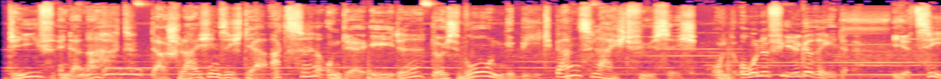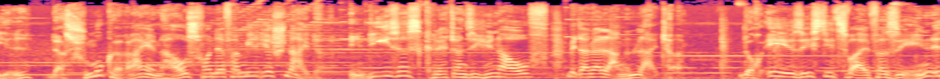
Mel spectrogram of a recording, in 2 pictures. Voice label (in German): alarm und schutzanlagen langsam; krueger gmbh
